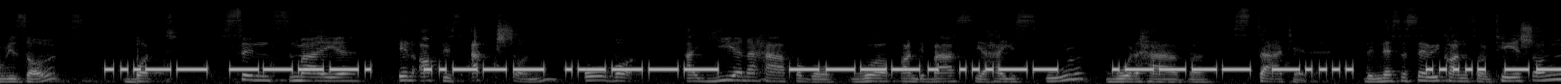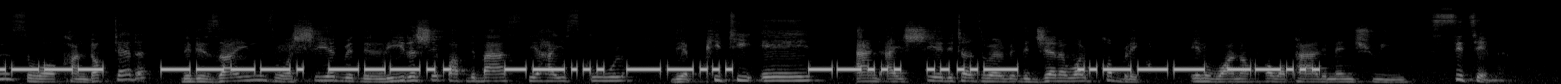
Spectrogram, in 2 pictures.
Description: Morse code, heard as a keyed tone, hand-sent with a straight key, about 18 wpm, 700 Hz. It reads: 39 21 93 16 50 98 77 74 27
